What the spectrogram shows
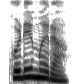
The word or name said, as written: ಗಡಿಮೀರು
